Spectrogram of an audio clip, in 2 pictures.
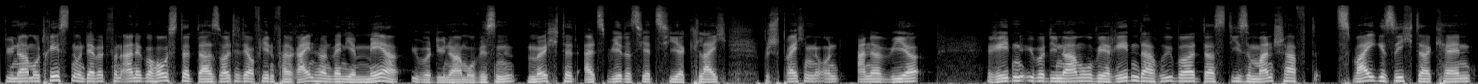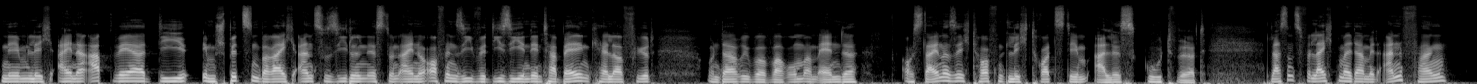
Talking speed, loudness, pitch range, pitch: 160 wpm, -18 LUFS, 120-145 Hz, 135 Hz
